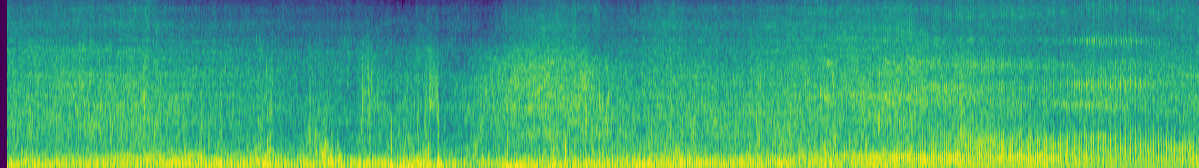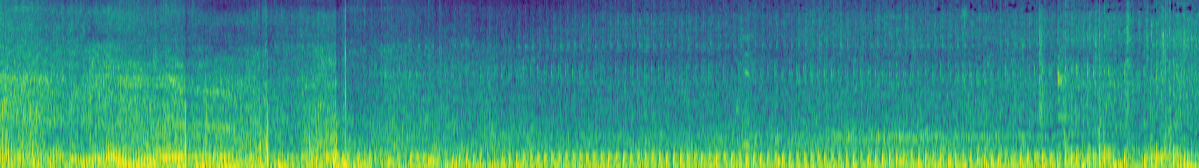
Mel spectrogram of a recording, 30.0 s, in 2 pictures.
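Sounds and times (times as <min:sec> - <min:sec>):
small motorcycle engine running: 0:18.8 - 0:29.9.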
